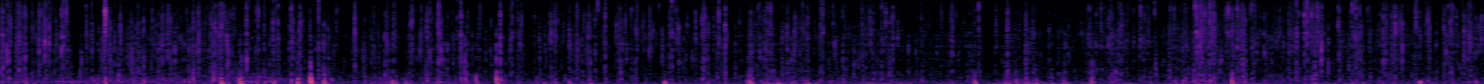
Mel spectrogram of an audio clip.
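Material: Plastic film.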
